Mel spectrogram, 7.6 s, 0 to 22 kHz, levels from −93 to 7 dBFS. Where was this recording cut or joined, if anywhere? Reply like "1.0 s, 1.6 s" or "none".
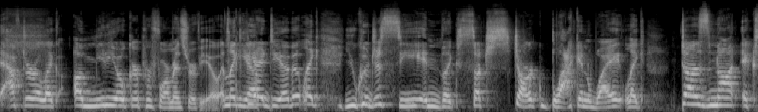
none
